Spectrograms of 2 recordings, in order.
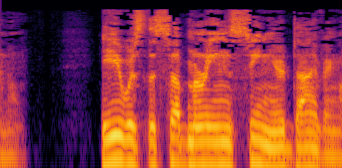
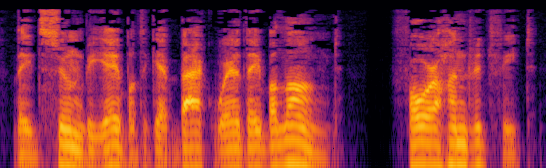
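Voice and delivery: usual speaking voice

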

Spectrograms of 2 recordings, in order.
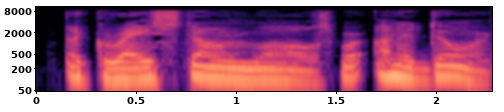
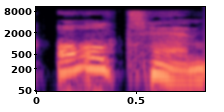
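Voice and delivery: usual speaking voice

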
